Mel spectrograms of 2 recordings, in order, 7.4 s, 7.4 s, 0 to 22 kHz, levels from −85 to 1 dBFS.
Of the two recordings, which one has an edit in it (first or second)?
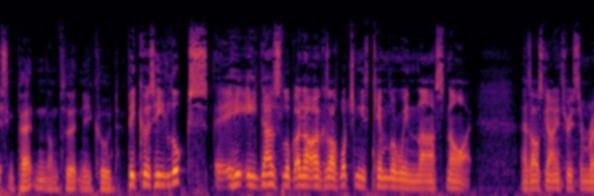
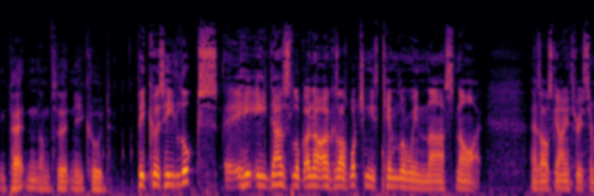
first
